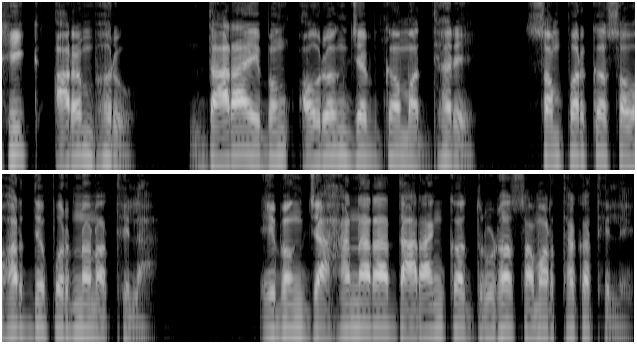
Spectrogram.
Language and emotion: Odia, neutral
